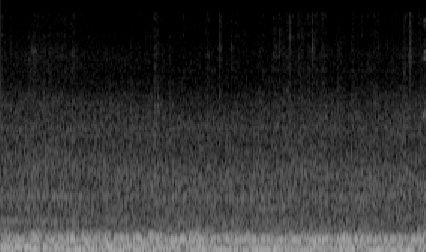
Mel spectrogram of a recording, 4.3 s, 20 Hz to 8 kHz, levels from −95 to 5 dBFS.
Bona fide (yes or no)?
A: yes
